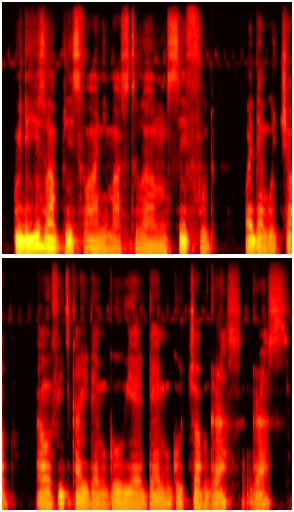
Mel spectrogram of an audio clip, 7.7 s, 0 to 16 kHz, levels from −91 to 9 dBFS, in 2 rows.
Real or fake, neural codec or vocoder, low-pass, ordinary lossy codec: fake; autoencoder, 48 kHz, 128 numbers a frame, DAC-VAE, trained on Japanese speech; 14.4 kHz; none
